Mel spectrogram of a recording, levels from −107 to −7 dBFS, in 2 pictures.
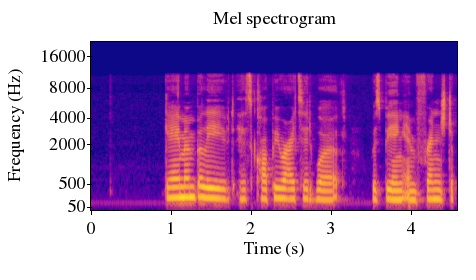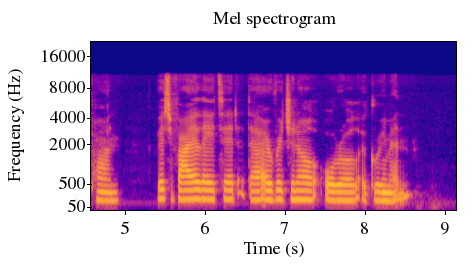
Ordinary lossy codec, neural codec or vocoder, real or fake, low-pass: none; none; real; 10.8 kHz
